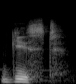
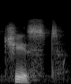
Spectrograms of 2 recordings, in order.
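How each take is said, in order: First: It starts with a hard G sound. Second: It starts with a soft J sound. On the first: The speaker calls it wrong. "there is not gist, though G I R L is girl" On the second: The speaker calls it right. "it's gist"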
